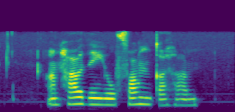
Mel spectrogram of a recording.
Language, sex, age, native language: Icelandic, male, 8, Icelandic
